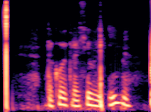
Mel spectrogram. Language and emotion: Russian, positive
